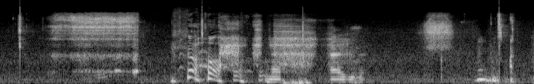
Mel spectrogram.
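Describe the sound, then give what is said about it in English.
A sip of fizzy Pepsi Cherry soda followed by several rough, raspy throat-clearing bursts, gurgly and breathy, with brief pauses between them and no speech. “Allow me to clear my throat with Pepsi Cherry.”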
